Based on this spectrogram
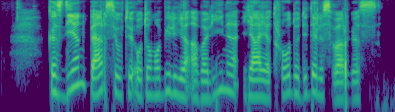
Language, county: Lithuanian, Klaipėda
